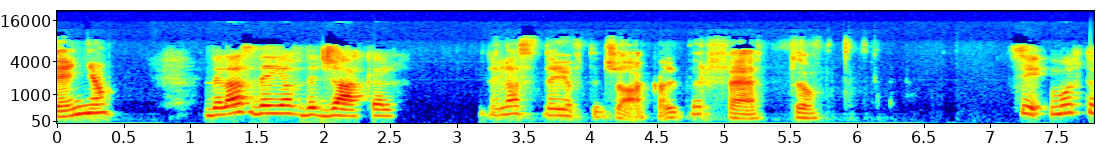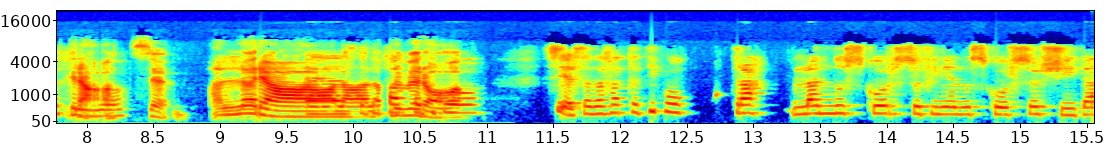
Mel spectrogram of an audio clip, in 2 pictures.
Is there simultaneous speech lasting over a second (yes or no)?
yes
